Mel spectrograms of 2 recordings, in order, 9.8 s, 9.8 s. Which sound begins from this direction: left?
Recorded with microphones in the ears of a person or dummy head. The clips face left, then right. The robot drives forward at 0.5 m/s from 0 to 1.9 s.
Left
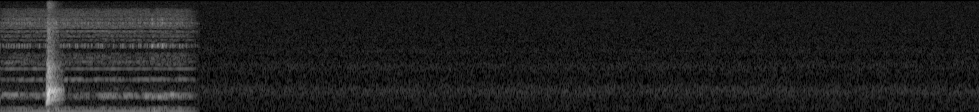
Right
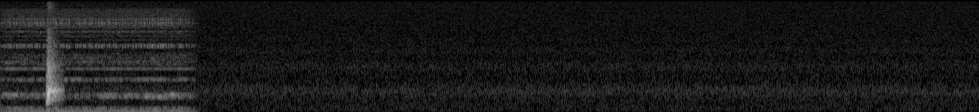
A whoosh, at 0.5 s.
